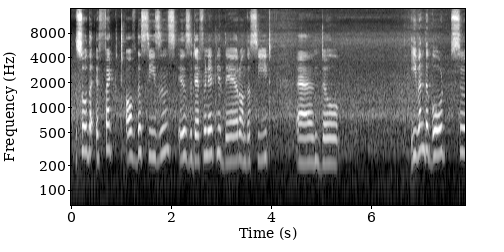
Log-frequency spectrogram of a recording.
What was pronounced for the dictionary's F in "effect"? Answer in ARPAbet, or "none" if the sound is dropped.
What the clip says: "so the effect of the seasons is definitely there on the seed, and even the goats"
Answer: F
